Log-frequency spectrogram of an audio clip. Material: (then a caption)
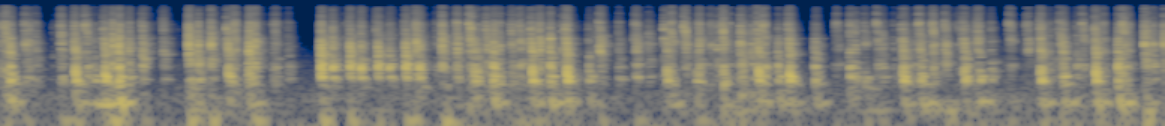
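Plastic. Fingertips type fast on a full-size black plastic Razer mechanical keyboard with clicky green switches and RGB backlight. Dense, bright clicks rattle out in quick runs, broken by short pauses near the start. Each keystroke is crisp and dies away almost instantly.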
